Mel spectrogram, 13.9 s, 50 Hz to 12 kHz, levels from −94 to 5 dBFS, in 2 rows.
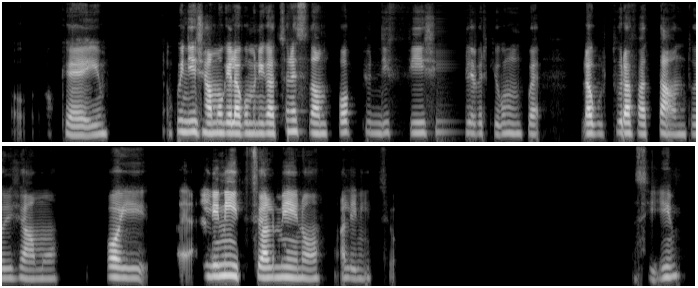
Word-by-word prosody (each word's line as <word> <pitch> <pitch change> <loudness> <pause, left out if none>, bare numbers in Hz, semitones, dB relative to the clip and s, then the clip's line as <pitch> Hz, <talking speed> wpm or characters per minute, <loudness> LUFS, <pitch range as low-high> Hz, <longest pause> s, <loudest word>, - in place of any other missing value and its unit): O - - -28 0.4
okay. 170 -1 -2 0.7
Quindi 230 0 0
diciamo 210 -2 +3
che 210 - +6
la 200 -1 +8
comunicazione 205 +3 -1
è - - -11
stata 215 -3 0
un 200 - -9
po' 220 0 -5
più 220 - -23
difficile, 210 +1 -12
perché 195 -1 -17
comunque 195 -1 -11 0.4
la 200 - +4
cultura 205 +2 +1
fa 195 -2 -5
tanto, 190 -2 -3
diciamo. 180 -1 -10 0.4
Poi, 195 -3 -1 0.3
ehm, 365 0 -13 0.2
all'inizio 225 -1 +5
almeno 195 -2 +1
all'inizio. 185 0 -16 2.4
Sì. 205 +7 -12
200 Hz, 110 wpm, -19 LUFS, 190-215 Hz, 2.4 s, la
